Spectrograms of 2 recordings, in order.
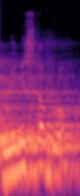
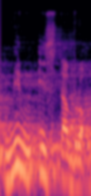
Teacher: Hamza qot itu harus dihidupkan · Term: Hamzah qot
